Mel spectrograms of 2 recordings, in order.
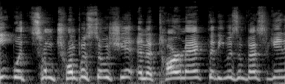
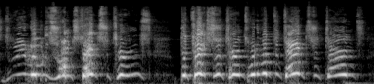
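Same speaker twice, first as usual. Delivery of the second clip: mocking frantic whine; 10 semitones higher, 4 dB louder than usual. Commentator mocking frantic Democrats, high whiny panic. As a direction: ham up a hysterical critic.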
